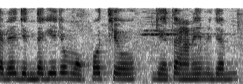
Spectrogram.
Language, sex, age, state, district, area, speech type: Sindhi, female, 60+, Maharashtra, Mumbai Suburban, urban, spontaneous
